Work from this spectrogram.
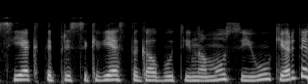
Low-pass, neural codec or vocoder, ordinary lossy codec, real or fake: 7.2 kHz; none; Opus, 32 kbps; real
